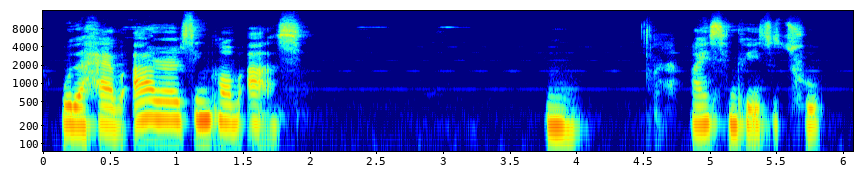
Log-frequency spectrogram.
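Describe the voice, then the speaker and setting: Music plays behind a woman with a Chinese accent who speaks very slowly at a fairly high pitch with fairly even intonation and long, frequent pauses, the sound dry and close with no echo. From China. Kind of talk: casual talk to camera.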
